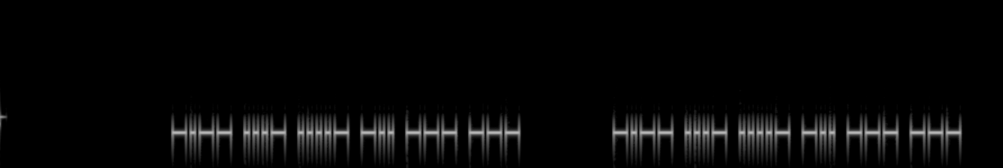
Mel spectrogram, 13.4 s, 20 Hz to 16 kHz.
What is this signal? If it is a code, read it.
Morse code, heard as a keyed tone, about 21 wpm, 700 Hz. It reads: YV4DOO YV4DOO
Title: DXCC-100 Call Signs - 6 Characters - Repeated 3x - 20wpm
